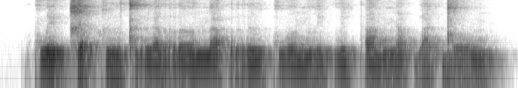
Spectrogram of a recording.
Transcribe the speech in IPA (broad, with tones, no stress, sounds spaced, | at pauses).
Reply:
k w e˦˥ ʔ t͡ɕ a˦˥ p̚ k ɯː˨˩ t r ɯ˩˦ a̯ r ɤː˧ n a˨˩ ʔ r ɯː˩˦ k w o˨˩ n l i˨˩ t̚ l i˥˩ t̚ ʔ a˩˦ m ŋ a˨˩ p̚ w a˨˩ k̚ d oː˨˩ m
